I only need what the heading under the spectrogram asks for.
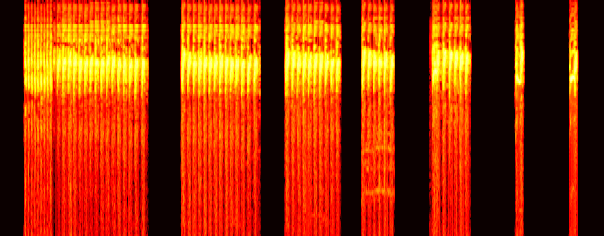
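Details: Olive-backed sunbird sings very high, rapid buzzy trills in bursts of about two seconds separated by short pauses. Later phrases shorten until the last are brief single notes.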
